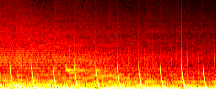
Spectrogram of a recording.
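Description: Techno track: a deep, steady throbbing bass drone under a quick run of short, downward-sweeping synth notes, about four to five a second.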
